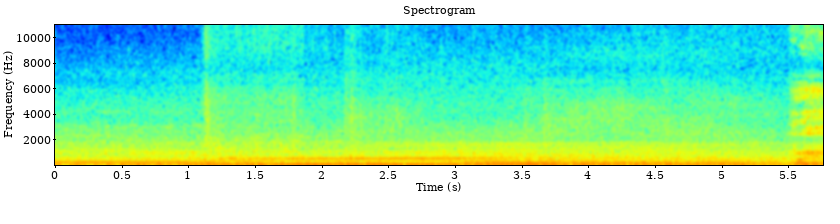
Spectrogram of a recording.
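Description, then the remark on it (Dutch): A small rubber motorboat's engine drones steadily and loudly with a low, even hum, broken by a few brief knocks and scrapes as the boat pushes between ice floes. No one speaks. “Zo, geef me je hand, dan help ik je aan boord van dit kleine rubberbootje. Kom, ja, heel goed. Hou je goed vast, hè? Oké, daar gaan we.”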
